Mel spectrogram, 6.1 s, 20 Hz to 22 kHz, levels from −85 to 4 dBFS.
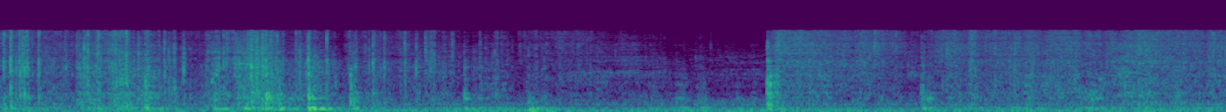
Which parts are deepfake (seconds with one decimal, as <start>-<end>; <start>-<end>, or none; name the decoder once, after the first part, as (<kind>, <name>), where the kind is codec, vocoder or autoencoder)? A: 3.4-4.3 (vocoder, BigVGAN v2)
